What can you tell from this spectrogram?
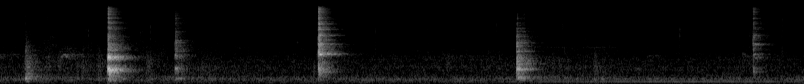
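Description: A metal spoon clinking against a pot and plate while rice is served: about six separate sharp clinks with a short ring, a second or two apart, the loudest about a second in.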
